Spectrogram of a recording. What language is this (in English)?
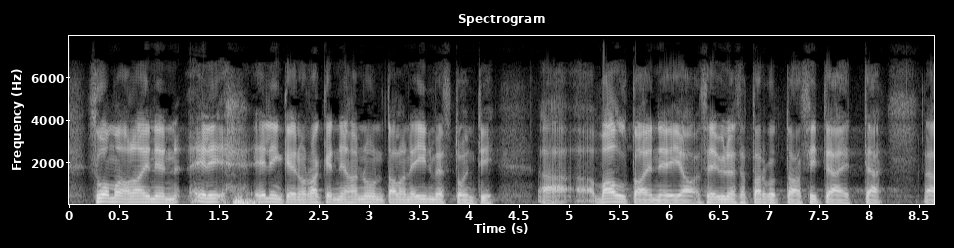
Finnish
